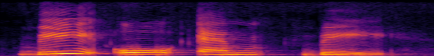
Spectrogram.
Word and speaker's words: bomb: B-O-M-B. How can we read this? Bomb. Repeat it, bomb. Here, B is silent.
